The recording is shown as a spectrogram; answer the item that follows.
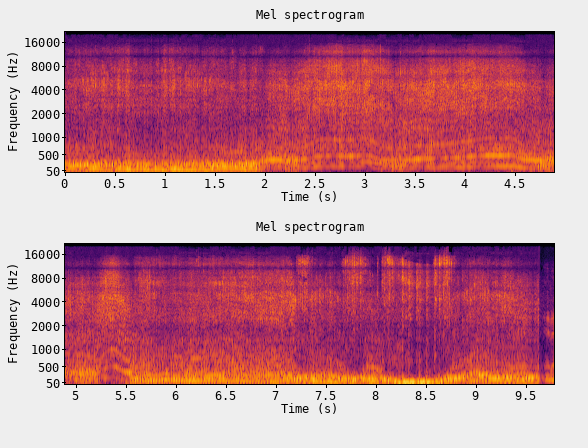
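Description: A BeamNG race car engine roars loud and continuous through a no-prep drag run, the revs climbing and dipping in sweeping waves, with a brief note of talk underneath.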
